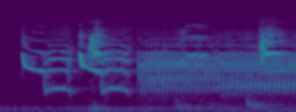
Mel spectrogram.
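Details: Waterslager canary: two curving whistled phrases that drop and rise, followed by a dense buzzing rolling trill, with faint low background hum.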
